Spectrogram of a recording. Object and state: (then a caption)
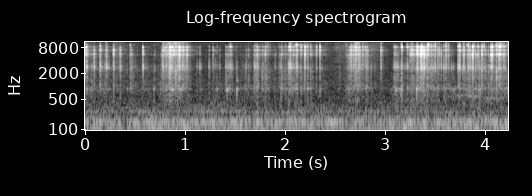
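Glass jar of buttons. A glass mason jar with a metal lid, full of buttons, is turned and tilted by hands with long dark nails. The buttons rattle and clatter against the glass in quick, bright clicks that swell into louder bursts as the jar tips, over a faint low hum.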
